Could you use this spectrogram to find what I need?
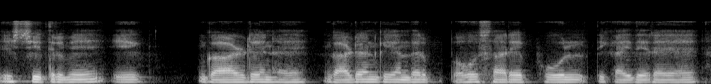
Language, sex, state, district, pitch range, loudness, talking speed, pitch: Hindi, male, Bihar, Darbhanga, 110-115 Hz, -18 LUFS, 145 wpm, 110 Hz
